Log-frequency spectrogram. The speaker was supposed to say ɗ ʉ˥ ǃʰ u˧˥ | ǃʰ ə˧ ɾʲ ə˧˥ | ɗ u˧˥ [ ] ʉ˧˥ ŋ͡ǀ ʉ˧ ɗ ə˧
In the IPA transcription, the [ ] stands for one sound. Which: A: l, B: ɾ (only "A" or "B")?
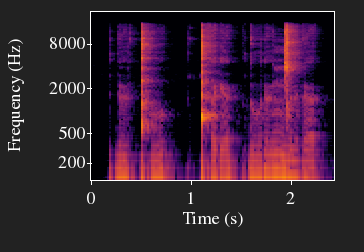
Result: B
